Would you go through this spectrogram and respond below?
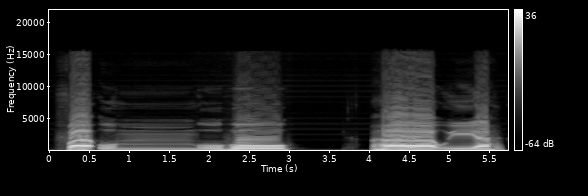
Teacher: Kemudian pada lafal hu di sini ada silah dhamir, maka di sini kita namakan dengan mad silah qasira, yaitu mad yang kita panjangkan 2 harokat disebabkan karena ada hak dhamir, yaitu huruf ha.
